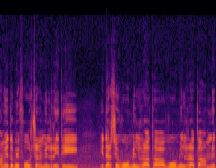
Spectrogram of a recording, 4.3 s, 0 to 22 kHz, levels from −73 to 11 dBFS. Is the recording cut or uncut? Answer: uncut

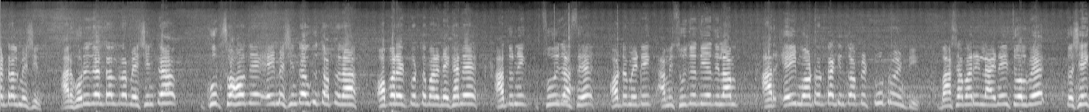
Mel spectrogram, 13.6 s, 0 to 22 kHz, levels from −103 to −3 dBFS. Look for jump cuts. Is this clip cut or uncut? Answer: uncut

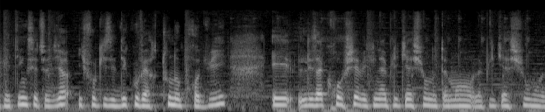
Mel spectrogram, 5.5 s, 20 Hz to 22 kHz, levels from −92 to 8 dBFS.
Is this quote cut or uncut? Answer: uncut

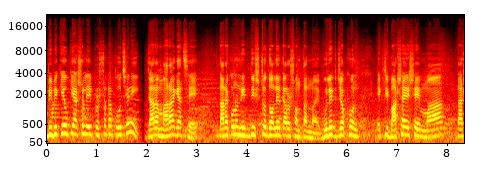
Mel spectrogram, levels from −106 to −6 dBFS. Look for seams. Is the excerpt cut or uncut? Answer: cut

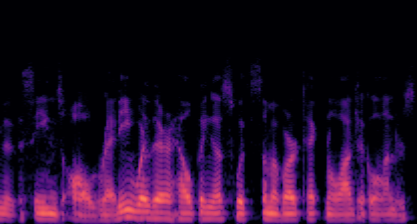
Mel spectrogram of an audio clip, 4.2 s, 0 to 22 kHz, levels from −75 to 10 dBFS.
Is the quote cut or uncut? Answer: uncut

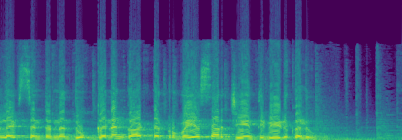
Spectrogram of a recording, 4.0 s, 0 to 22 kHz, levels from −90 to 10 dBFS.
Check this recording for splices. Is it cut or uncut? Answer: uncut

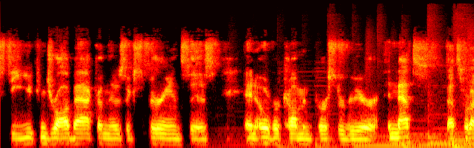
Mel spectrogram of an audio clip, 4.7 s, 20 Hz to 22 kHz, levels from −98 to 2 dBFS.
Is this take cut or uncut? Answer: cut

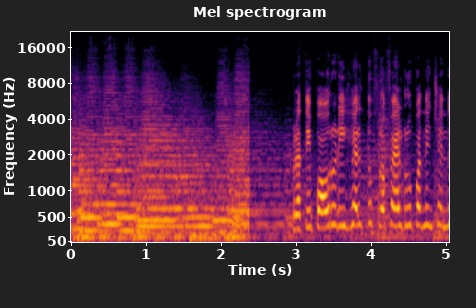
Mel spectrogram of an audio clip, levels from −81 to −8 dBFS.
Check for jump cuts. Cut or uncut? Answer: cut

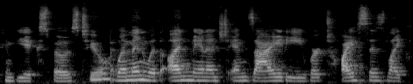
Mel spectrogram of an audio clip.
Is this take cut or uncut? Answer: cut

